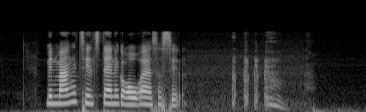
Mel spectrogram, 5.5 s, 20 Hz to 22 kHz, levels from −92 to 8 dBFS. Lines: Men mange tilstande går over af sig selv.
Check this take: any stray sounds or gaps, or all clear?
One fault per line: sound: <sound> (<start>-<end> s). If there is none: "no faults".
sound: throat clearing (3.5-4.4 s)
